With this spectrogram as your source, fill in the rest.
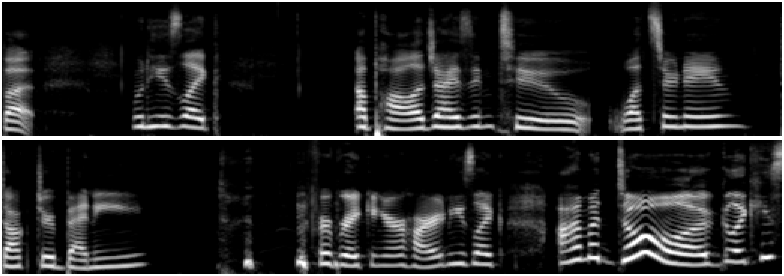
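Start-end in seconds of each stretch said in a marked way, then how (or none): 8.9-10.0 put-on thick, loud New York accent, "dog" drawn out. Retelling a scene where a character apologizes, quoting him in a strong new york accent. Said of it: "such a strong like New York accent".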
